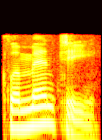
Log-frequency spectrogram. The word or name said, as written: Clementi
